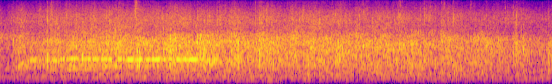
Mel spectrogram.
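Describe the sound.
An audience applauds to welcome a guest speaker, with clapping at a steady, moderate level for the whole stretch, alone and without talk.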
